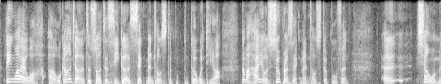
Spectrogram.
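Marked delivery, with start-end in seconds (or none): none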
